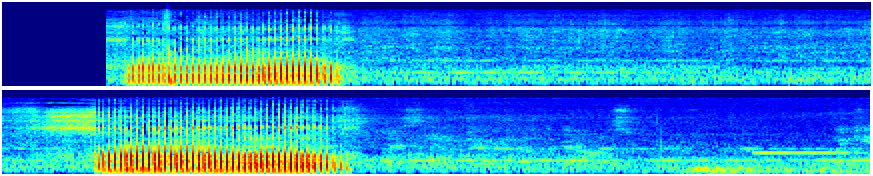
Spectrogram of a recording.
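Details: Large Boston Terrier sleeping and snoring: two loud, drawn-out rattling snores about four seconds apart, with quiet breathing between.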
